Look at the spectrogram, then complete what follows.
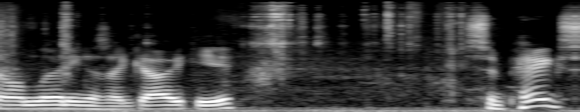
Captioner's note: metal clacking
